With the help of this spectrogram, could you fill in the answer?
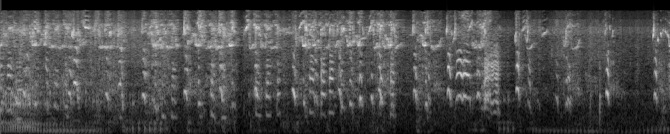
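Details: African wild dogs hunting a leopard squeal and twitter in a dense, rapid, high-pitched chorus, the calls overlapping without pause. A low, steady tone, possibly music, runs faintly underneath.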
